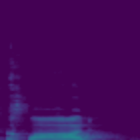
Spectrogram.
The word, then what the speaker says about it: Claud: I believe the artist's name is Claude, C-L-A-U-D, mm-hmm.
